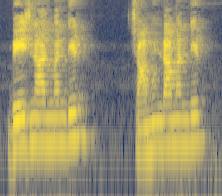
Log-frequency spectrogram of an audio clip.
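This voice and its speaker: Here a man speaks with a high pitch. The recording is very clean, with a silent background. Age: 70s. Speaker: retired officer, devotee. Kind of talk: testimony.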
